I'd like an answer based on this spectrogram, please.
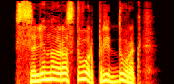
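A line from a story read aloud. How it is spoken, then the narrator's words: Barking. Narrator (Russian): Рявкнул я на Тиле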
